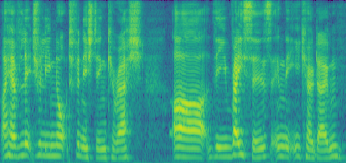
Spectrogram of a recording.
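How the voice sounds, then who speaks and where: A woman's voice: on the low side, steady tone, moderate pace. A woman hosting a gaming podcast, chatting casually in a rambling, self-deprecating way. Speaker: podcast host.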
